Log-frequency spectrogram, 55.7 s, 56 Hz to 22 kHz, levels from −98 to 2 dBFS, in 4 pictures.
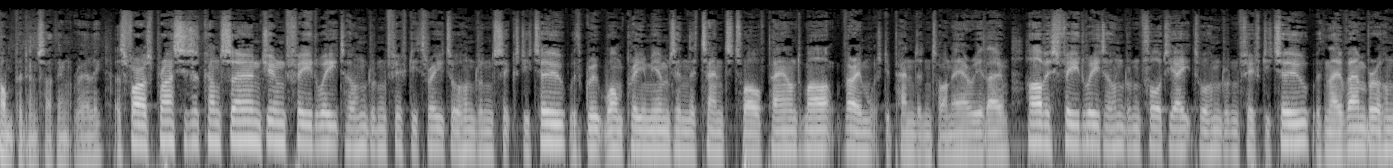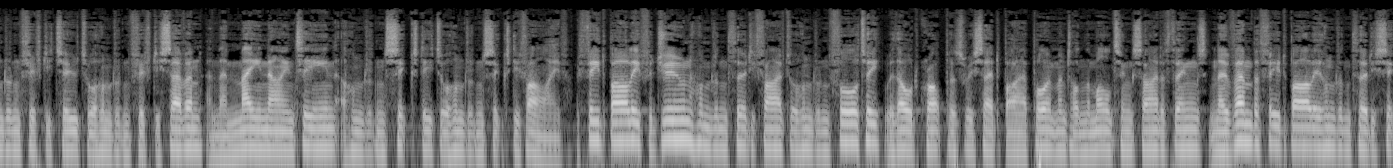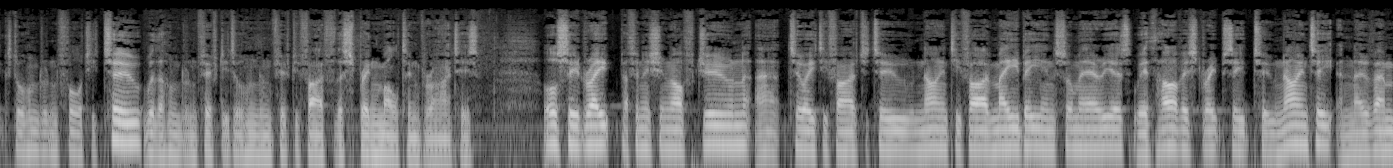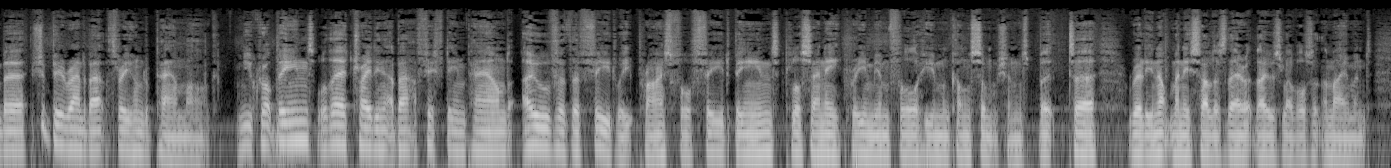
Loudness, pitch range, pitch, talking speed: -25 LUFS, 95-115 Hz, 110 Hz, 165 wpm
